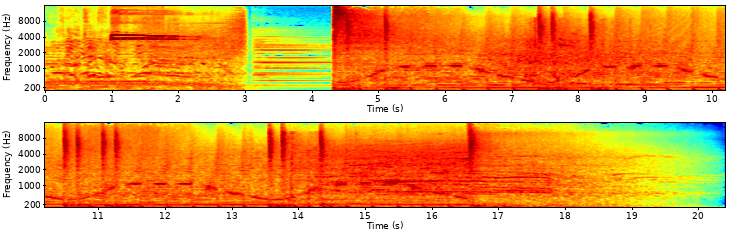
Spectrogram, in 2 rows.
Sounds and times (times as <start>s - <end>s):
Music: 0.0s - 20.4s.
